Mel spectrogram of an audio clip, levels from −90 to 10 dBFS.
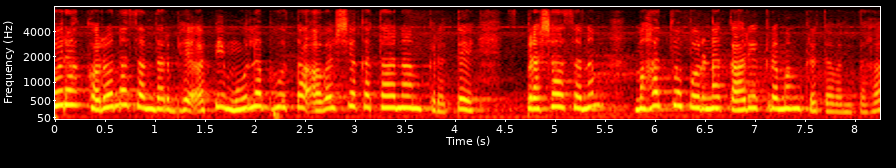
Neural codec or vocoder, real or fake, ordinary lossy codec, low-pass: none; real; none; 7.2 kHz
